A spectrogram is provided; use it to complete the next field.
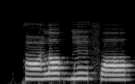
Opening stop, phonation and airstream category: plain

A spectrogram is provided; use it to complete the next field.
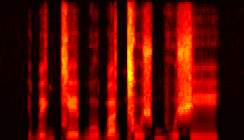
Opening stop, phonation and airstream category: implosive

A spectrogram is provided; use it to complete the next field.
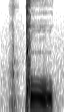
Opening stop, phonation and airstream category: click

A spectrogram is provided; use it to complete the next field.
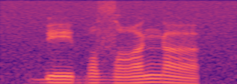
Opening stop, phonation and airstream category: implosive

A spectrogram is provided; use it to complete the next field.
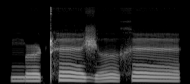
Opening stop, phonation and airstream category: aspirated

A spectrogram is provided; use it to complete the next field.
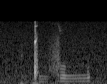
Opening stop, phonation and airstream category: click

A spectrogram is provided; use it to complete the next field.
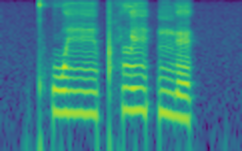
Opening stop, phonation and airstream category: aspirated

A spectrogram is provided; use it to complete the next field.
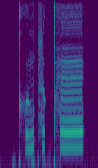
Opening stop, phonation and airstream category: aspirated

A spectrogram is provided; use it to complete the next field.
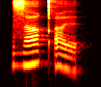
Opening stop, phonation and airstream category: ejective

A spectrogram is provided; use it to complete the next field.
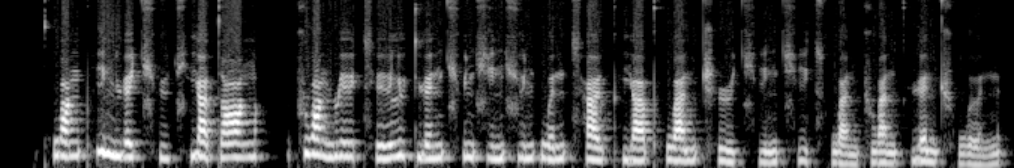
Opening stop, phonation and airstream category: aspirated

